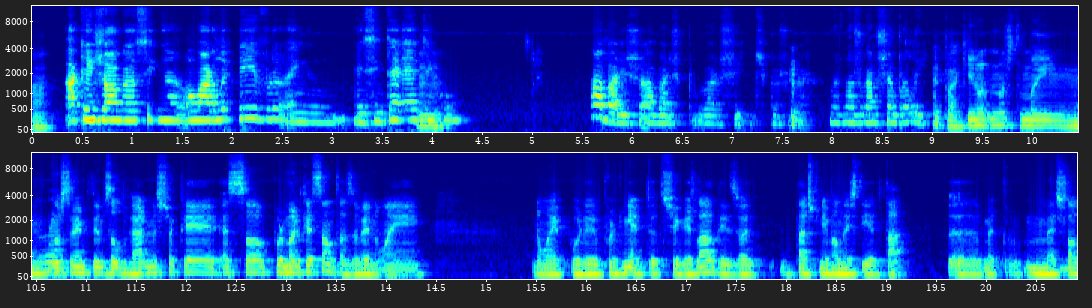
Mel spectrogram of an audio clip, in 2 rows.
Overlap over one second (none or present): none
